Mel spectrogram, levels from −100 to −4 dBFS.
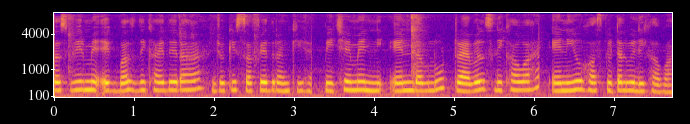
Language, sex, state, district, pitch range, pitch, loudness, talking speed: Hindi, female, Bihar, East Champaran, 235-255 Hz, 245 Hz, -16 LUFS, 200 wpm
